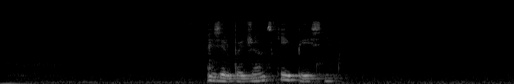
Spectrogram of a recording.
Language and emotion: Russian, neutral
